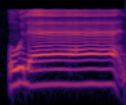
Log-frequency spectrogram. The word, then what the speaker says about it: أولئك: أولئك. – لا لا يا إدريس، أولى مش أولئك، ما فيش واو يا ابني، هذه الواو لا تنطق. أولئك.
